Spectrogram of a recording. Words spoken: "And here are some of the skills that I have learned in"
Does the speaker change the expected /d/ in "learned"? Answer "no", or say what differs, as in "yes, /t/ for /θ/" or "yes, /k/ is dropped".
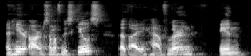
no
